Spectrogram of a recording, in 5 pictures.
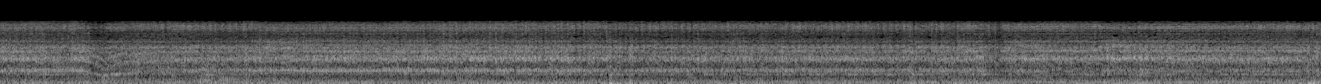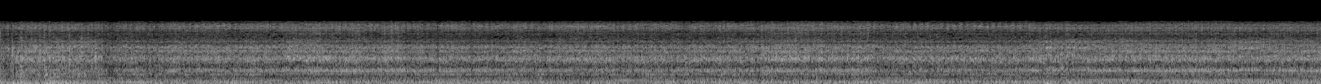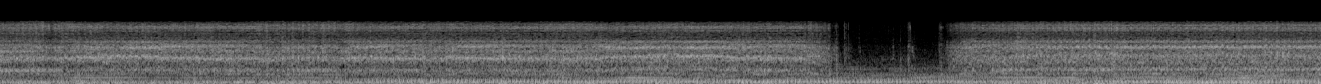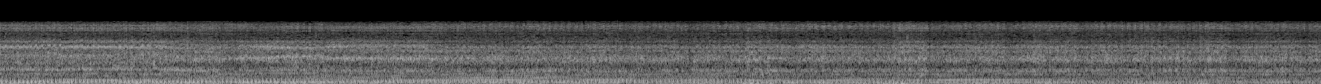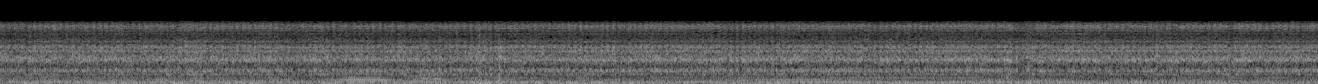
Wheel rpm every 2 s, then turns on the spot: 150, 160, 160, 160, 160, 160, 160, 160, 160, 160, 160, 160, 160, 160, 160, 160, 160, 60, 140, 160, 160, 160, 160, 160, 160, 160, 160, 160, 160, 160, 160, 160, 160.
34-36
